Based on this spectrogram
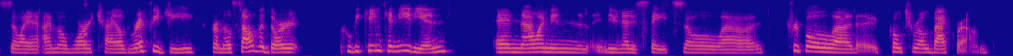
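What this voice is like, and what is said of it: Slight Montreal Canadian accent. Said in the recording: “I detect a little bit of a Montreal accent, Canadian yes... the accent is from Montreal. It's a mixture of French with English and Spanish.”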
